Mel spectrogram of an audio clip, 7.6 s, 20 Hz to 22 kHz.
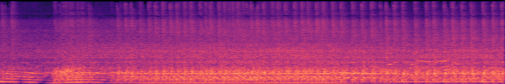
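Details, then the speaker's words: Yamaha YZ125 two-stroke first run after revival: sharp revs with a blubbery, uneven edge that won't crisp up; running rich, owner suspects main jet too big, carb needs tuning. "I need to tune the carb a little bit. I think the main jet's too big. She's over-fueling far too much, as you can hear on the revving as well."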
